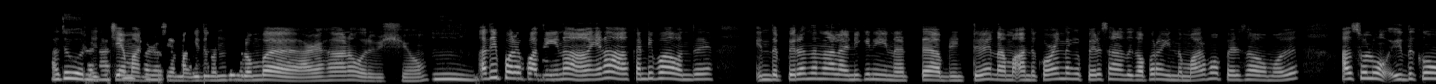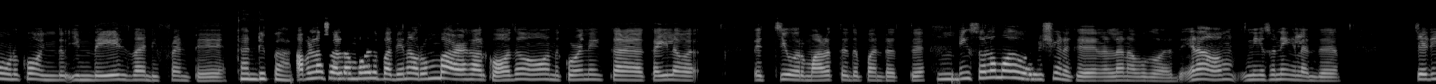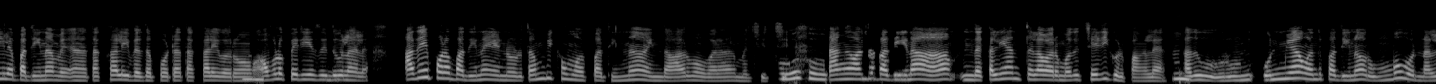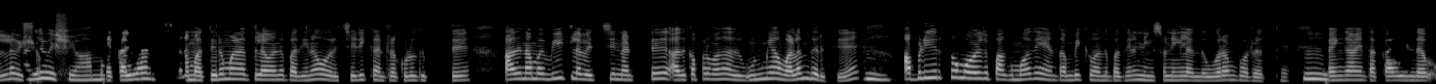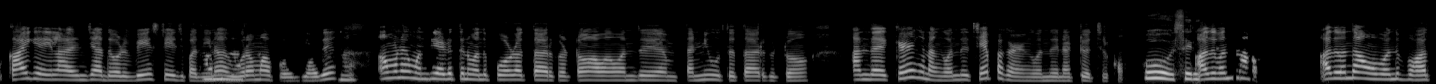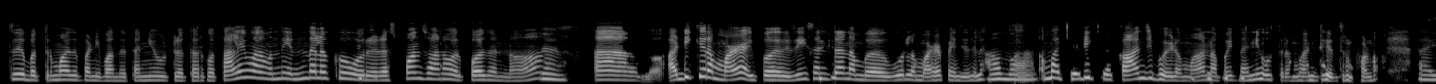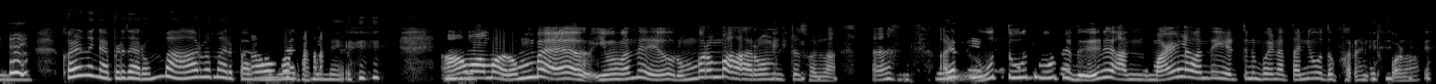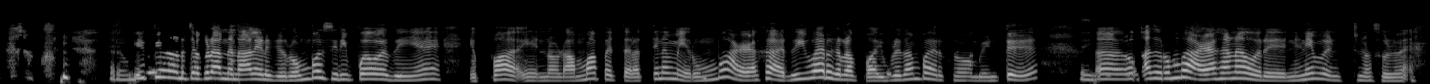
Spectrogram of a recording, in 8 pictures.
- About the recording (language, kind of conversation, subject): Tamil, podcast, பிள்ளைகளை இயற்கையுடன் இணைக்க நீங்கள் என்ன பரிந்துரைகள் கூறுவீர்கள்?
- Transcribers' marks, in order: in English: "டிஃப்ரெண்ட்டு"; in English: "வேஸ்டேஜ்"; chuckle; in English: "ரெஸ்பான்ஸான"; in English: "பெர்சன்னா"; chuckle; in English: "ரீசென்ட்டா"; laughing while speaking: "மழை பெஞ்சுதுல்ல, அம்மா, செடி காஞ்சு போயிடும்மா, நான் போய் தண்ணி ஊத்துறம்மான்ட்டு எடுத்துன்னு போனான்"; laugh; laughing while speaking: "ஆமா, ஆமாமா ரொம்ப, இவன் வந்து … ஊத்த போறேன்னுட்டு போனான்"; chuckle; laughing while speaking: "மழ பெய்யும் போதே தண்ணீ ஊத்துறா"; laugh; chuckle; other noise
